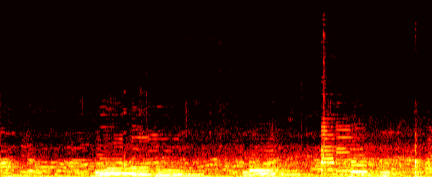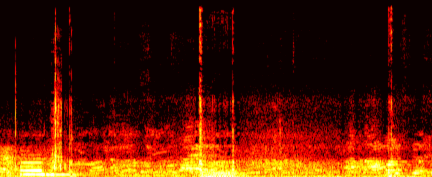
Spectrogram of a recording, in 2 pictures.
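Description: Guitar playing a few short phrases of held notes and chords, with a steady low hum under it and people talking around it.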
